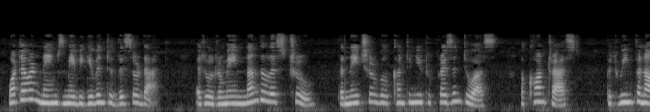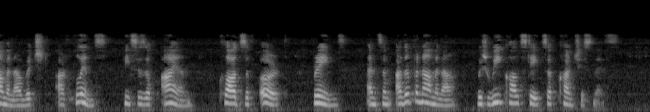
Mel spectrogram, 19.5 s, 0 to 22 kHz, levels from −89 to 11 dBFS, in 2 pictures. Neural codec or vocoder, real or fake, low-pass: none; real; 7.2 kHz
